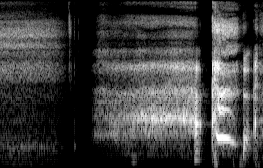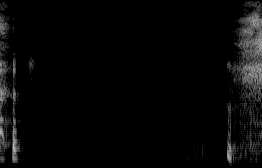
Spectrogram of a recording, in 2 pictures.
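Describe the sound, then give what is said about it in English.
A harsh coughing fit: a strained, wheezy build-up followed by a cluster of sharp, loud coughs, then silence and one last short cough. “I think I'm just going to have to end this one because there's a lot of coughs building up here.”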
